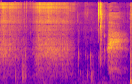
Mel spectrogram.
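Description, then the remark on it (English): Mouth sounds of someone sipping water: soft slurps and swallows, with a brief louder clunk at the end, and no talking. “Let me take a little bit of a sip of water, actually.”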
